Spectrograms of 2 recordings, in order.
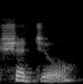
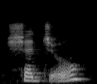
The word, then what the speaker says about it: schedule: Work environment, work schedule. This word, if you're British, is pronounced schedule. If you're American, schedule. So both are correct.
